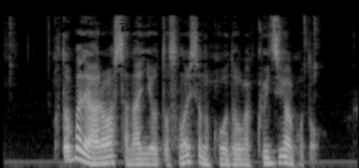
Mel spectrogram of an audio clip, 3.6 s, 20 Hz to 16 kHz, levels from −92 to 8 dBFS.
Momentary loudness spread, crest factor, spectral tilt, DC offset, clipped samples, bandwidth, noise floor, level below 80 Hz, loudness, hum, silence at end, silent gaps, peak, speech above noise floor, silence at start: 11 LU; 20 dB; -5.5 dB/octave; under 0.1%; under 0.1%; 11.5 kHz; -55 dBFS; -54 dBFS; -25 LUFS; none; 0.4 s; none; -6 dBFS; 30 dB; 0.55 s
